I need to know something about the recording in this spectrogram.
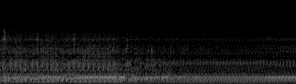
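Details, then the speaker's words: Model train motor on a homemade decoder tester with T1 TCS 2-amp decoder, 25–50% throttle drawing about half to over one amp: uneven fluttering rasp, wavering pitch; arcing inside, motor likely cooked and frying decoders. "man that motor sounds terrible oh she's arcing inside so i'm guessing that the motor's cooked"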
